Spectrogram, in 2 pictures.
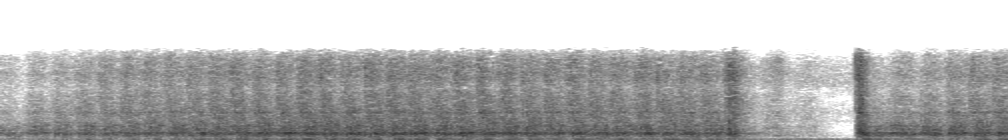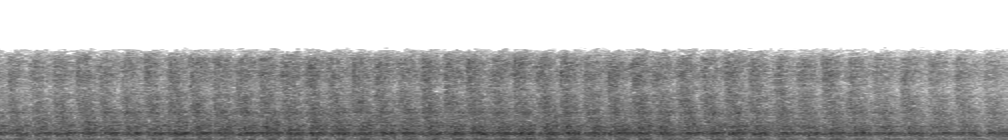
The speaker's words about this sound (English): It just didn't want to start. The car just does not want to start. It's kind of like on a cold January day where a car would freeze up, right? You just keep cranking and cranking. Yep. And nothing gets going. It just didn't seem to get going.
